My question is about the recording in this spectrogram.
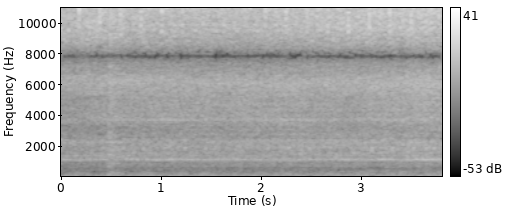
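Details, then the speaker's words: LS-swapped Mazda B2200 after replacing the idler pulley: smooth, constant idle with a low steady rumble and no squeak or chirp from the belt side; the noise is gone. "well folks they changed out that idler pulley which is way down they were looking at the backside of it and the noise is gone"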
